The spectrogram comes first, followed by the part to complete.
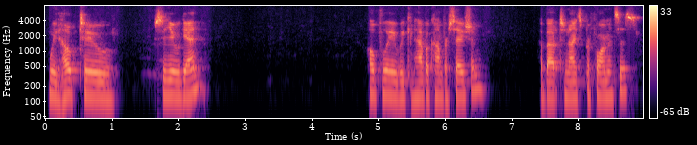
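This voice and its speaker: A man delivering a prepared closing address in deliberate phrases broken by pauses. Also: medium pitch, steady tone, a little mellow, lo-fi sound. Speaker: member of a student theatre group giving closing remarks.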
